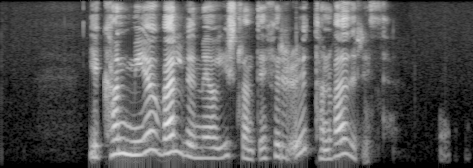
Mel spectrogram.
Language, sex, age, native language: Icelandic, female, 40-49, Icelandic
